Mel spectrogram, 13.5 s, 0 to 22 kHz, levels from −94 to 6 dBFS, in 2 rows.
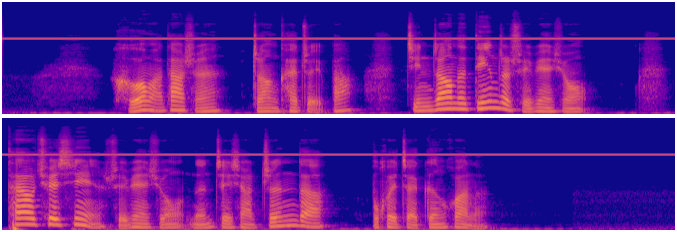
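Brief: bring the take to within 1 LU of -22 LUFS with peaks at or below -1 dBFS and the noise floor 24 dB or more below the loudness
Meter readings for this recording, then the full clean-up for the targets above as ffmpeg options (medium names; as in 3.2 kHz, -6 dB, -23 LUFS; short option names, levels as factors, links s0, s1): steady tone 5.7 kHz; tone level -39 dBFS; loudness -29.5 LUFS; peak level -9.0 dBFS; loudness target -22.0 LUFS
-> -af "bandreject=f=5700:w=30"
-af "volume=2.37"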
